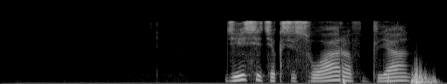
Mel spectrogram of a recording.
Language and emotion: Russian, neutral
